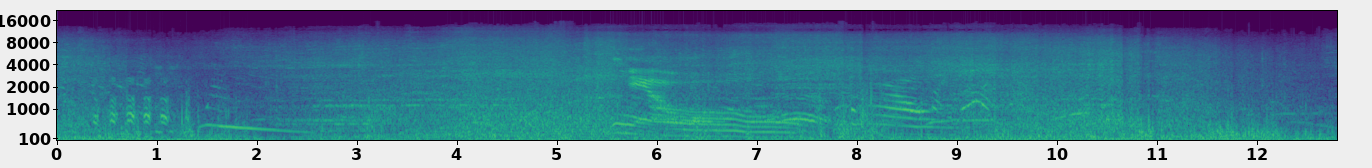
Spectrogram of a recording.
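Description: Strong wind buffeting the microphone as an S&S swing ride arcs back and forth, with riders' wordless yells and whoops sliding up and down in pitch about a second in, around six seconds and again around eight to nine seconds.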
